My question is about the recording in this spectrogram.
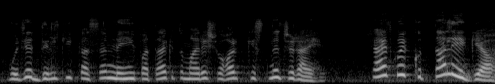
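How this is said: It is said in a very romantic tone.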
